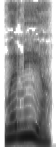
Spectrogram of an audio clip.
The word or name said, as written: ವರ್ಣೀಯ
